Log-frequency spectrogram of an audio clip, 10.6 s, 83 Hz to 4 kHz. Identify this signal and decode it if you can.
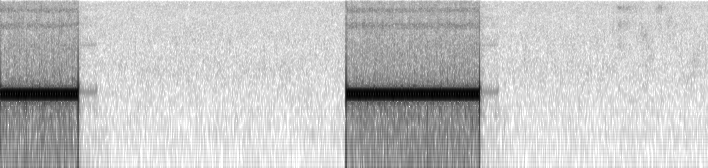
Ringback tone (North America), 440 + 480 Hz.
